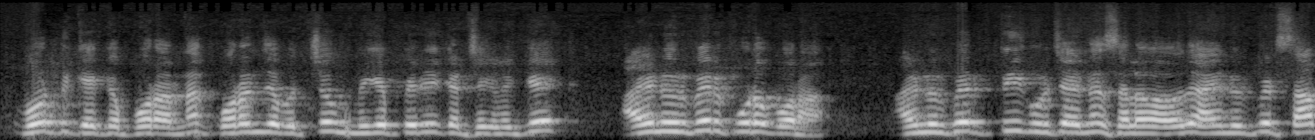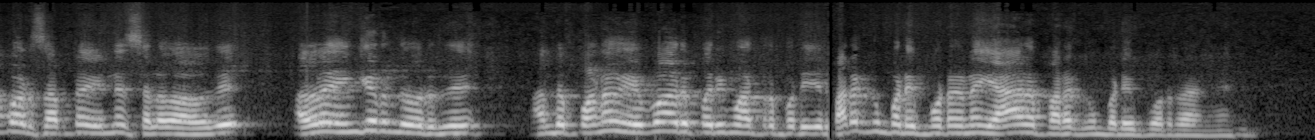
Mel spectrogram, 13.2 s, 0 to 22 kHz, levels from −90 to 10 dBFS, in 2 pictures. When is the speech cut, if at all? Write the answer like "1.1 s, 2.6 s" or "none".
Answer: 10.7 s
